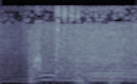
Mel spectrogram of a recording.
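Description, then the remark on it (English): Car windshield wipers swish back and forth in a quick, regular rhythm over a steady engine hum, with no talking. “You can get the wipers on the car.”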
